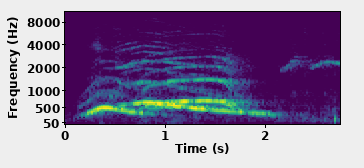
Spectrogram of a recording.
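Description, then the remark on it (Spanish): A single long, wavering barn owl screech, loud, rising and then sliding downward for about two seconds, followed by a brief fainter high-pitched tone. No voices are heard. “Oigan, que viene la lechuza hoy.”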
